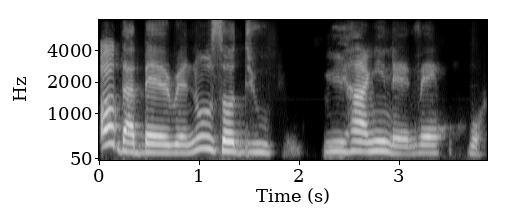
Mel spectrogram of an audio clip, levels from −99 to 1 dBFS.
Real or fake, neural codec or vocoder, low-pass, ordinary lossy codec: fake; codec, 16 kHz, 1 kbps, X-Codec, HuBERT features, trained on LibriSpeech; none; none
